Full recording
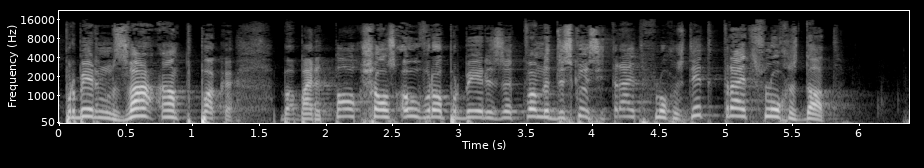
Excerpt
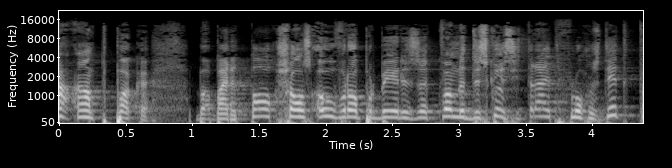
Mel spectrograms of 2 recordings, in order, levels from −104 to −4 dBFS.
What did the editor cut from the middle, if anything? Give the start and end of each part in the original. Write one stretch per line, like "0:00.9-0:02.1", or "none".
none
